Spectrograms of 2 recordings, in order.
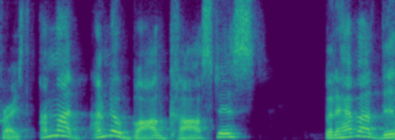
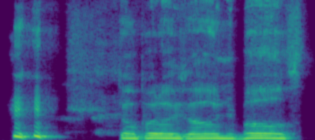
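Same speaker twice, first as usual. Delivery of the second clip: slow mock warning; much slower than usual. Slow, put-on voice.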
